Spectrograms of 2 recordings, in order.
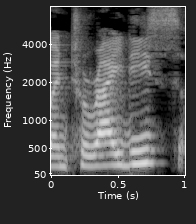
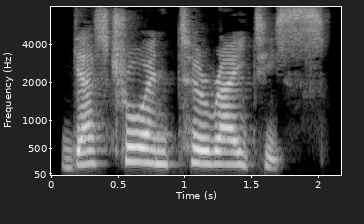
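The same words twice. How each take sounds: First: American "enteritis" with the T softened to a D; American accent. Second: Said in the usual way. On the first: Shown as a demonstration. Teacher showing learners the American variant, American accent. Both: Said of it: "si on le prononce avec l'accent américain".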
